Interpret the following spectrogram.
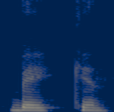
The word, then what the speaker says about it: bacon: We say bacon. So if I was to write this phonetically, which means how it sounds, I would write bacon.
